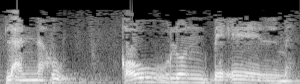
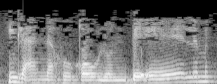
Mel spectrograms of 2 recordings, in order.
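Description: First: Each word drawn out slowly; slow emphatic reading. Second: Said in the usual way. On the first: Shown as a demonstration. Teacher reading the Arabic text to students, very slowly. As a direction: spell out the phrase slowly for students.

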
